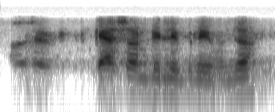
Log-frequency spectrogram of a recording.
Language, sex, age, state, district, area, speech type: Nepali, male, 30-45, West Bengal, Kalimpong, rural, conversation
